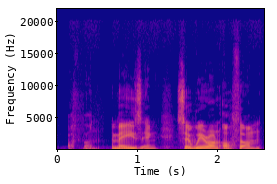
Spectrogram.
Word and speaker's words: otthon: So here it's spelled O-T-T-H-O-N. – Othon. I like that a lot. – Because it sounds a bit like a thorn.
